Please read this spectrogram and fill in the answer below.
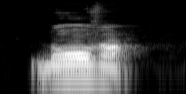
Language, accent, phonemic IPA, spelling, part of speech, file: French, France, /bɔ̃ vɑ̃/, bon vent, interjection, LL-Q150 (fra)-bon vent.wav
- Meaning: 1. Godspeed! safe journey! farewell! goodbye! 2. good riddance!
